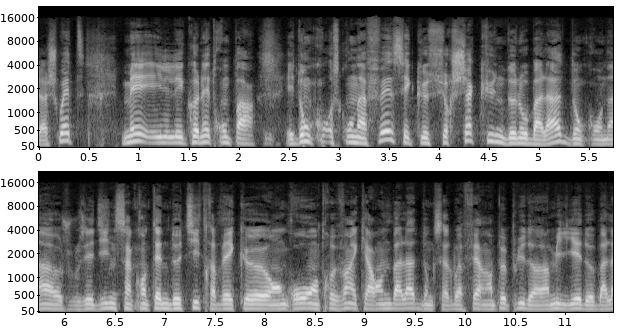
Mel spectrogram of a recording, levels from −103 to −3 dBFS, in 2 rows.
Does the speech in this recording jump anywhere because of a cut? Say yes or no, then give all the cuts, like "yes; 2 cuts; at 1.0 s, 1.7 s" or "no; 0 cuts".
no; 0 cuts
